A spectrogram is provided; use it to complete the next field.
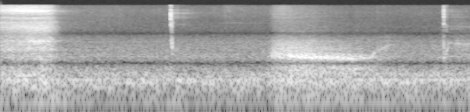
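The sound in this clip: A deep breath drawn in through the nose, heard as a soft, airy nasal inhalation lasting about a second. It follows a brief hissy burst, with two tiny clicks in between, and the whole passage stays faint.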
